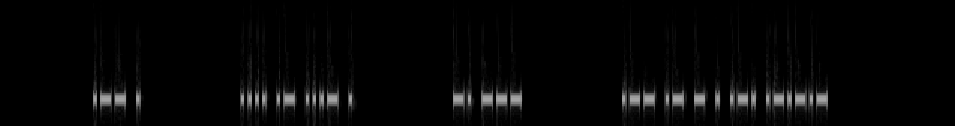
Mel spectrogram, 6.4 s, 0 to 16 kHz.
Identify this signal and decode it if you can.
Morse code, heard as a keyed tone, about 50 wpm, 700 Hz. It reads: WE HAVE NO WATER.
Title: 4x Word-Spacing - Sentences from Top 100 Words - 50wpm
